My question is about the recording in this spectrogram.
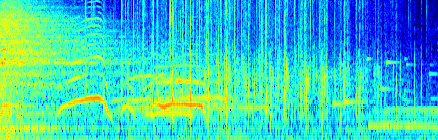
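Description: A marching band's full-ensemble chord cuts off, and audience applause with whoops and cheers follows and gradually fades. Near the end, the front ensemble's mallet percussion starts soft, sustained notes.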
